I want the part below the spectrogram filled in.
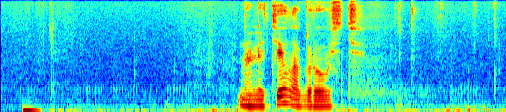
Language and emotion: Russian, sad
